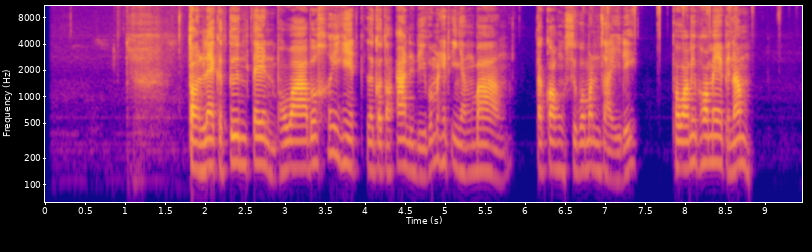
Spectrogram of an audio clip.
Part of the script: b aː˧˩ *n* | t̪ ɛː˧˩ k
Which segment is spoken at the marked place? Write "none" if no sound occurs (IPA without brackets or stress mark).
ŋ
